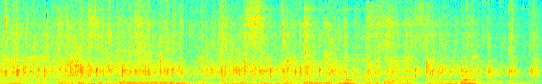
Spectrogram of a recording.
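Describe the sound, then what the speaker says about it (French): An audience applauds at a radio station's award ceremony, a sustained wash of clapping that carries on for several seconds while music plays loudly underneath. "Avec vos applaudissements."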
